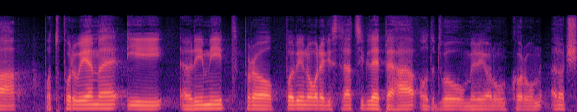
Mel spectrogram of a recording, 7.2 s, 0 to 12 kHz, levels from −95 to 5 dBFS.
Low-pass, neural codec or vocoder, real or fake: 7.2 kHz; codec, 16 kHz, 0.5 kbps, X-Codec, HuBERT features, trained on LibriSpeech; fake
